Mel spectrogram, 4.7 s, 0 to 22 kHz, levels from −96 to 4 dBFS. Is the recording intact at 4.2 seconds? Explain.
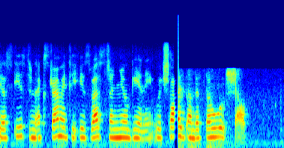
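No. A fallback to narrowband runs from 2.97 s to the end. The codec drops from HD Voice to an older GSM-style narrowband one, removing everything above 4 kHz and leaving speech duller.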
